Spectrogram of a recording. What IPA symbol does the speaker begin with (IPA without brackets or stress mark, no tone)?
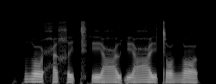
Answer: ðˤ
